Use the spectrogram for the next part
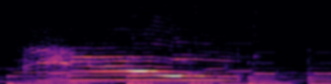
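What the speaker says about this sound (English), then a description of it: "Kitten." A kitten meows in a long, drawn-out cry with a rising-then-falling pitch, followed by a shorter meow, close and clear with no talking.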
